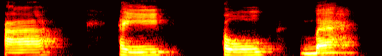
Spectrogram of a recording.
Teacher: Ha itu lebih terbuka tapi ada ya mungkin pergerakanlah di tengah tenggorokan sehingga ada serak-serak tipisnya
